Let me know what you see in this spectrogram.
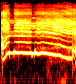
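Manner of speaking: very high, drawn-out calling out.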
